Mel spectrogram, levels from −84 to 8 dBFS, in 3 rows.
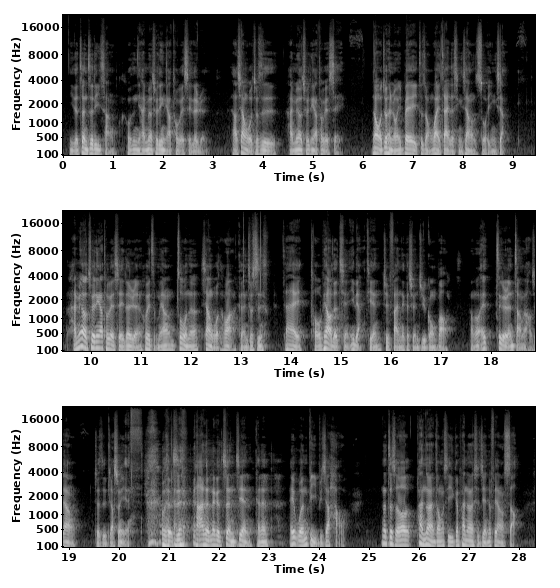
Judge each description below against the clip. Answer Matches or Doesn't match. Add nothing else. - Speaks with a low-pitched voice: Matches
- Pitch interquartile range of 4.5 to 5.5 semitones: Doesn't match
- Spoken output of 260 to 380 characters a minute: Matches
